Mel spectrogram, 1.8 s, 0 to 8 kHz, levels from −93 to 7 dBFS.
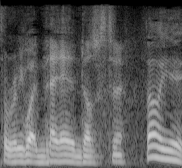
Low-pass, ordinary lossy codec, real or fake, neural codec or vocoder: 7.2 kHz; AAC, 32 kbps; fake; codec, 16 kHz, 1 kbps, X-Codec, HuBERT features, trained on LibriSpeech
